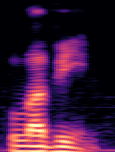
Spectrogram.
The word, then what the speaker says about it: LaVine: right by the way I went to basketball reference who does have pronunciation it is LaVine but there there is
